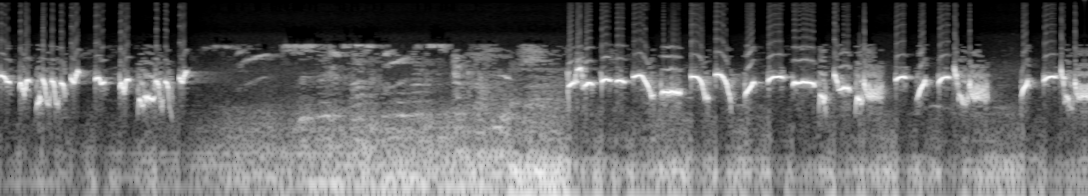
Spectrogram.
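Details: Caged white-rumped shama singing for bird training: rapid varied whistled phrases and sharp notes, broken in the middle by a few seconds of low rumbling noise, then resuming with quick repeated whistles.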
